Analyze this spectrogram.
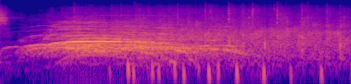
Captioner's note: cheers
